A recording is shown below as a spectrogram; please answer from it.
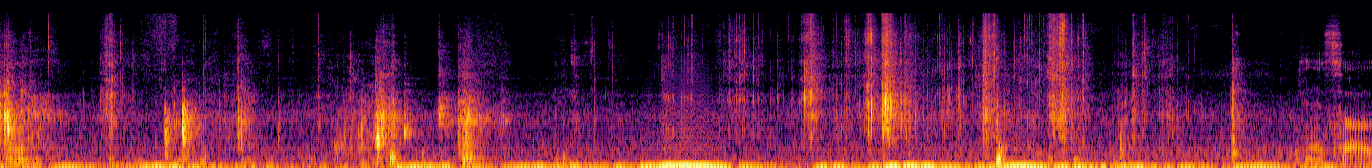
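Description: Foil trading-card packs being torn open and crinkled, in short scattered rustles and rips. A dull low bump about five seconds in is the loudest sound.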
